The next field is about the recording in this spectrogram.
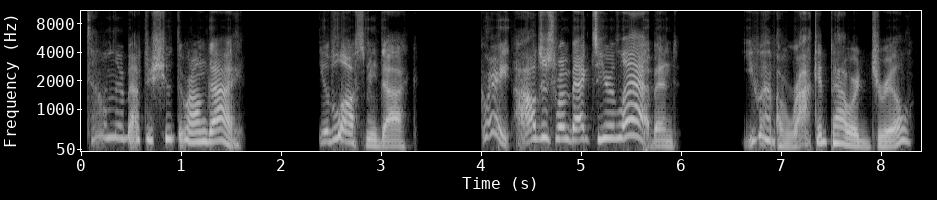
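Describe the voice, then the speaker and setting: An actor playing an excitable, good-hearted teenage boy in an adventure video game, with hesitant stammers and an incredulous way of questioning things. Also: extremely high pitch, no echo, clean studio sound, heavily acted. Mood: concerned, eager. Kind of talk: animated video game voice acting.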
